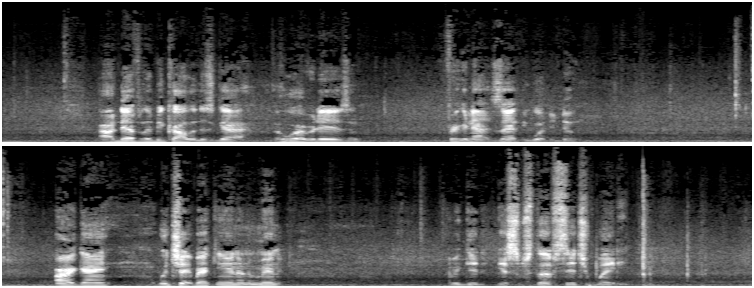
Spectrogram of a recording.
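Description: A young man speaks calmly close by, in short phrases.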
